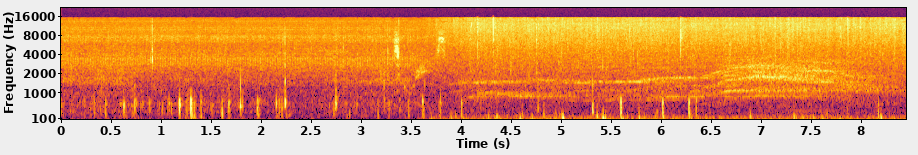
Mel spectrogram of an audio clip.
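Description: Canada lynx calling: a faint, long, wavering yowl that starts about halfway through and rises and falls in pitch. Scattered sharp clicks and rustles close to the microphone run throughout.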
